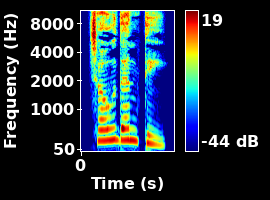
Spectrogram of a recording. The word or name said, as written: ಚೌದಂತಿ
